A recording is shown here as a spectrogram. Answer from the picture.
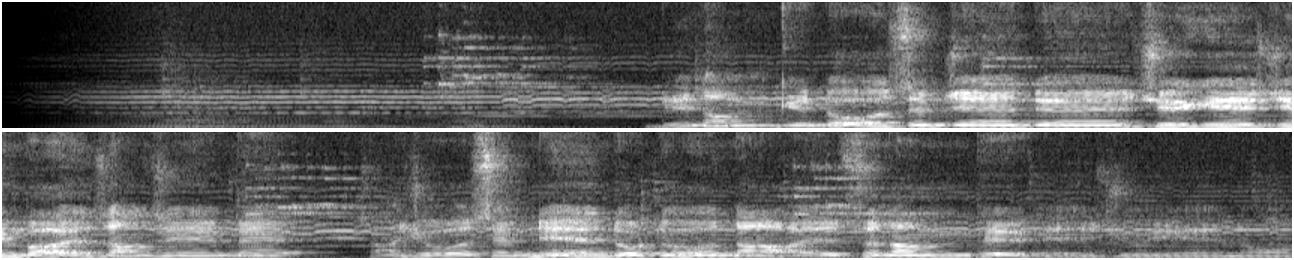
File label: Verse Recording with music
